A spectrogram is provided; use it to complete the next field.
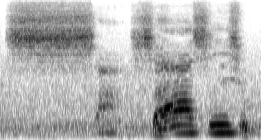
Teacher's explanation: Tafashi itu menyebar suaranya, menyebarnya nafas dan suara di mulut.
